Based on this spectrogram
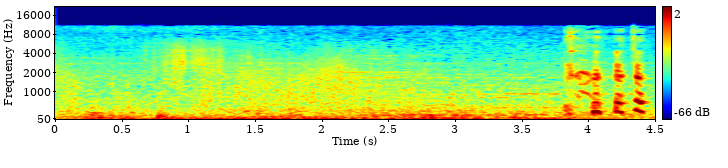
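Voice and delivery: long, soft wheezing laugh; breathy laugh. Real, not acted. Amused by the Dave Chappelle bit, soft wheezy laughing. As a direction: wheeze with quiet, helpless laughter.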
